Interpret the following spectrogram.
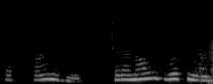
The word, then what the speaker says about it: Schweinehund: an extent that he finally overcame his inner Schweichenhund? Alexa, how do you pronounce Schweinehund? I pronounce that Schweinehunt, but I'm always working on Oh, how to I say was way off.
